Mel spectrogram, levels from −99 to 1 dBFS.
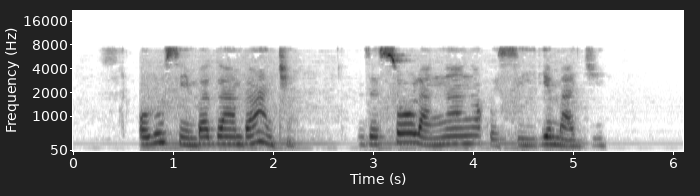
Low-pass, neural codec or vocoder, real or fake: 7.2 kHz; none; real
